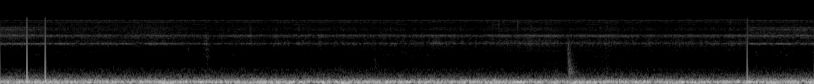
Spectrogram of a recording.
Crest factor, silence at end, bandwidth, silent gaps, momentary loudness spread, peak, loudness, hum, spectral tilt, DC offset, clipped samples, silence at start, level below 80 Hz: 20 dB; 0 s; 9 kHz; none; 2 LU; -6 dBFS; -28 LUFS; none; -7 dB/octave; under 0.1%; under 0.1%; 0 s; -32 dBFS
